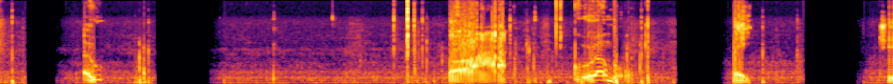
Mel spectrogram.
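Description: Several loud, low, rumbling belches with pauses between them, over faint background noise; repeated burping.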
